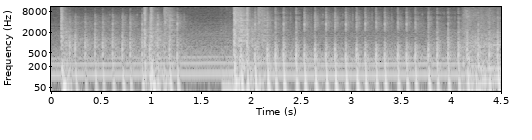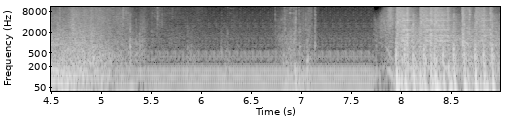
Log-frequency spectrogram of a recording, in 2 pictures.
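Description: An off-road vehicle engine drives over rough ground, then idles.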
